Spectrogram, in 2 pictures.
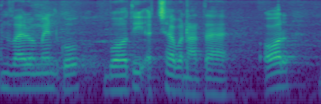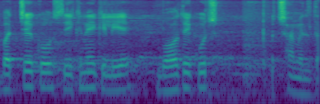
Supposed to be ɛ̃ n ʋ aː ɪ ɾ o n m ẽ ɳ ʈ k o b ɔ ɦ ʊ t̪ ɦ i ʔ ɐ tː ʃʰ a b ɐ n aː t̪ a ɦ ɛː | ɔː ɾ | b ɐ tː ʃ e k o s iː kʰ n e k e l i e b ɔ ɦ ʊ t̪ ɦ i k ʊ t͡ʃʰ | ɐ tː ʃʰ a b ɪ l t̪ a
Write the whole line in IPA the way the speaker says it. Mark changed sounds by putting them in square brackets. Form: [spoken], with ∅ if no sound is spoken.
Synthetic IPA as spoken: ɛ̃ n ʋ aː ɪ ɾ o n m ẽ ɳ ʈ k o b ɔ ɦ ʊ t̪ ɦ i ʔ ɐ tː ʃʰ a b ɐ n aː t̪ a ɦ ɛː | ɔː ɾ | b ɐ tː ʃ e k o s iː kʰ n e k e l i e b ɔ ɦ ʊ t̪ ɦ i k ʊ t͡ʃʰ | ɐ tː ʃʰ a [m] ɪ l t̪ a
